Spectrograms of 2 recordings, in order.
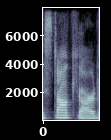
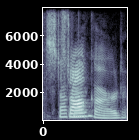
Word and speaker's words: Stockard: I always want to say Stockyard, and it's definitely not Stockyard. Stockard. Not related to Channing Tatum. Why would that be? Channing is a first name. Why would Stockard Channing be related to Channing Tatum, Robin?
